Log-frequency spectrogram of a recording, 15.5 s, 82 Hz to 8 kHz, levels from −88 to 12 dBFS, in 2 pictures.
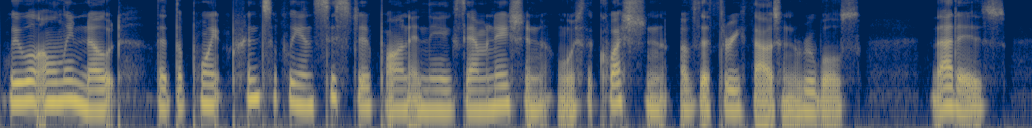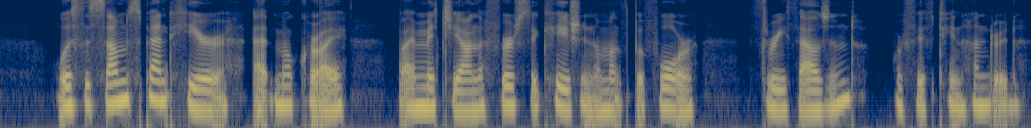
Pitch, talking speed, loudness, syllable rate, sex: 180 Hz, 170 wpm, -21 LUFS, 5.3 syllables/s, female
